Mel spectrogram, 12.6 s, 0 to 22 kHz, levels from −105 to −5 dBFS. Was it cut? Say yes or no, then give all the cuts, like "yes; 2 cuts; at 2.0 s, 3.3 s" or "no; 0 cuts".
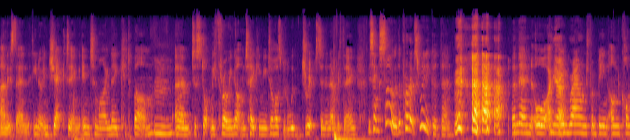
no; 0 cuts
